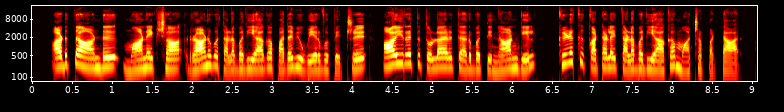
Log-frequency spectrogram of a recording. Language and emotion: Tamil, neutral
